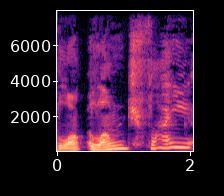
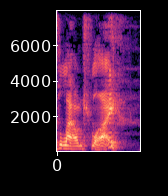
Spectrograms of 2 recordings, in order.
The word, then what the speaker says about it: Loungefly: Well, yeah, but what was interesting, I noticed a lot of lounge fly. Is that how we pronounce it? – Everybody in my circle says lounge fly.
